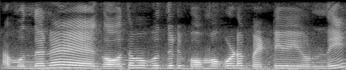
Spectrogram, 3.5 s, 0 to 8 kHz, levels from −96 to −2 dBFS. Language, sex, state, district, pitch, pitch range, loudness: Telugu, female, Andhra Pradesh, Visakhapatnam, 250 Hz, 230-265 Hz, -15 LUFS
